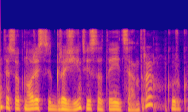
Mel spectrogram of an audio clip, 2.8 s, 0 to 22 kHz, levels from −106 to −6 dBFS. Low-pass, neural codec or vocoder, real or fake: 7.2 kHz; none; real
